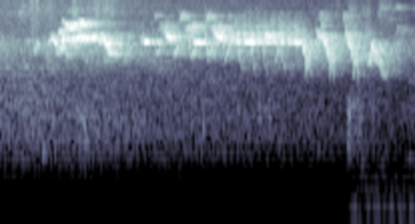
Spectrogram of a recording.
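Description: A quick flurry of high, bright bird chirps and tweets, busy and overlapping, rising and falling in short bursts for a few seconds with no voices.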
